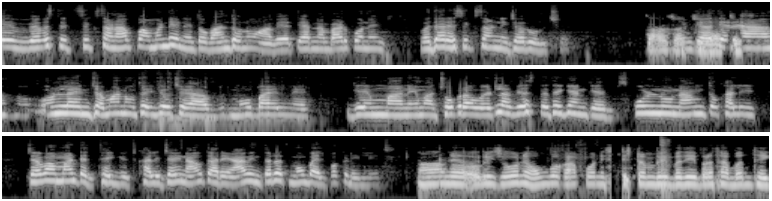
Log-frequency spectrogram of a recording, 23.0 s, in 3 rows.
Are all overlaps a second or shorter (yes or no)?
yes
